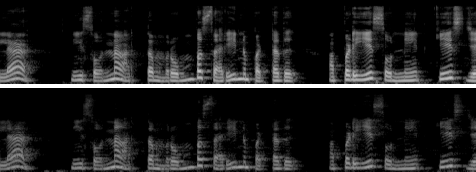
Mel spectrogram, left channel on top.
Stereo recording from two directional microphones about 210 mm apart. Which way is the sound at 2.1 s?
50° left (ahead or behind).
